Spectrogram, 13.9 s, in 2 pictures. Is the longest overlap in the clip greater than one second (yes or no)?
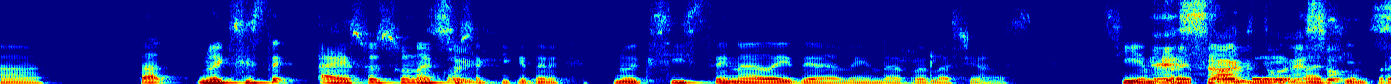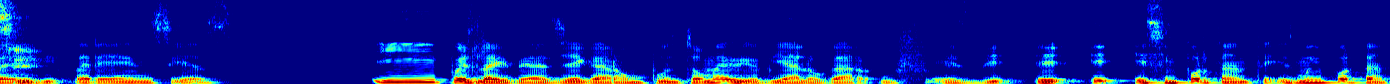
yes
